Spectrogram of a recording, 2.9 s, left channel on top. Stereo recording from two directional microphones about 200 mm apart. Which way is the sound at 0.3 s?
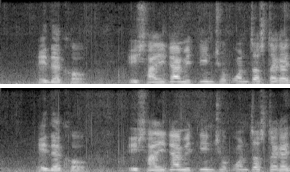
15° left (ahead or behind).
